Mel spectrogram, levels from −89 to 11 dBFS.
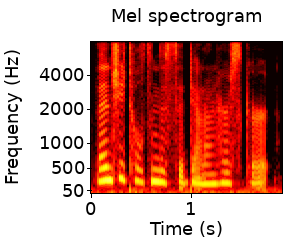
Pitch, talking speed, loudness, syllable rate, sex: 220 Hz, 315 wpm, -19 LUFS, 5.9 syllables/s, female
